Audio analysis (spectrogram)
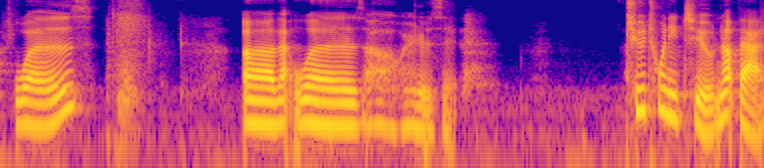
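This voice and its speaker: With ordinary pitch variation, a woman's voice holds a medium pitch. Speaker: frugal living vlogger. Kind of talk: casual grocery haul vlog.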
